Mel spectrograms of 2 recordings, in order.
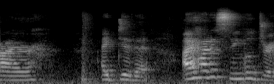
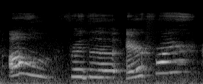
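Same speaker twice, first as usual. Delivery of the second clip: surprised; 9 semitones higher, slower than usual. Retold or imitated. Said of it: "she was so shocked".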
